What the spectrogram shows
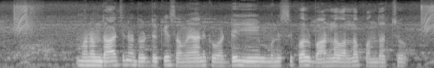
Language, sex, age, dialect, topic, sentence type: Telugu, male, 25-30, Southern, banking, statement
